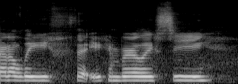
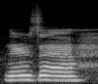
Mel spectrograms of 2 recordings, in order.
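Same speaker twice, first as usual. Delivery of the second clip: out of breath; much slower than usual. Real, not acted. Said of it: "I always sound so out of breath when I film".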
